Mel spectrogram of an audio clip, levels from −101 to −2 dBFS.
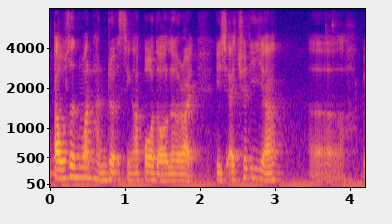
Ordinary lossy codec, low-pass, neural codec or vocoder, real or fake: none; none; none; real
